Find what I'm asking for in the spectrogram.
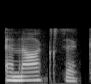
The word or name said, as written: anoxic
